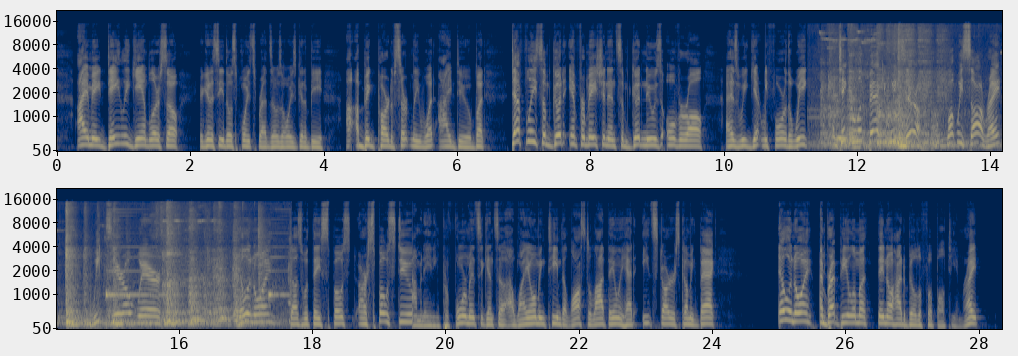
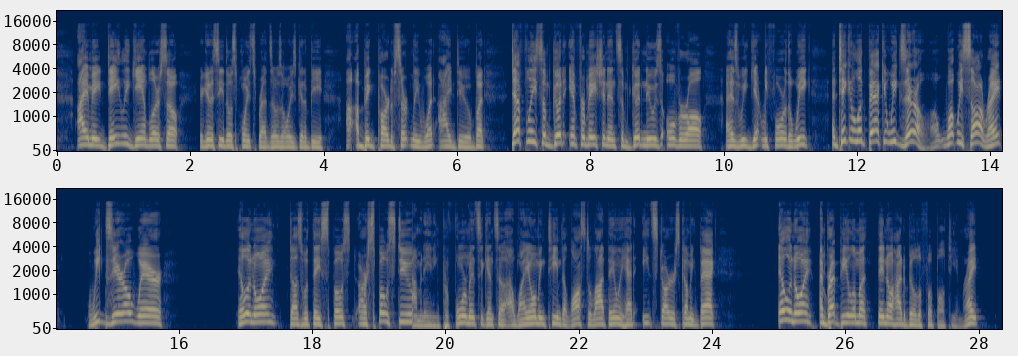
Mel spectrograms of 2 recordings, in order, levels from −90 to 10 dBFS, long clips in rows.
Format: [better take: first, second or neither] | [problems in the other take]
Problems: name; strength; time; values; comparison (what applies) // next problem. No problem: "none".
second | door banging; loud; from 11 to 18 s; peak 6 dB above the speech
